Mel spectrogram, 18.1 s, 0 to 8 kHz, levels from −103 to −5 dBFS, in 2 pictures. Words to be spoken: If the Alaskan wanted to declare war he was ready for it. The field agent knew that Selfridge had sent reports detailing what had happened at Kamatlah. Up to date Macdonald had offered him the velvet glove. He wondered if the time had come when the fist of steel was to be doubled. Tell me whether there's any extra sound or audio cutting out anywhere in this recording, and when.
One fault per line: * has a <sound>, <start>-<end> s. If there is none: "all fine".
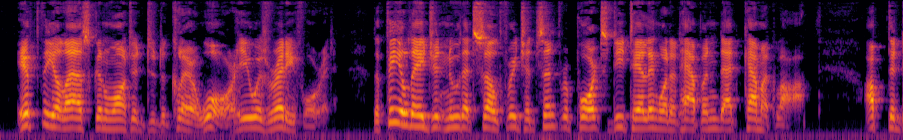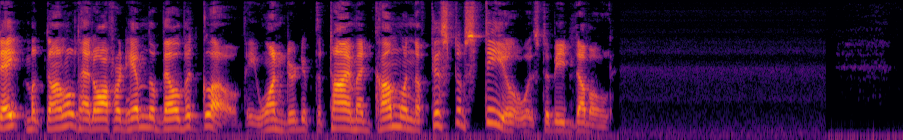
all fine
